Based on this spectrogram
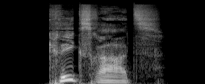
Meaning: genitive singular of Kriegsrat
- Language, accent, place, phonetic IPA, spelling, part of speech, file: German, Germany, Berlin, [ˈkʁiːksˌʁaːt͡s], Kriegsrats, noun, De-Kriegsrats.ogg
